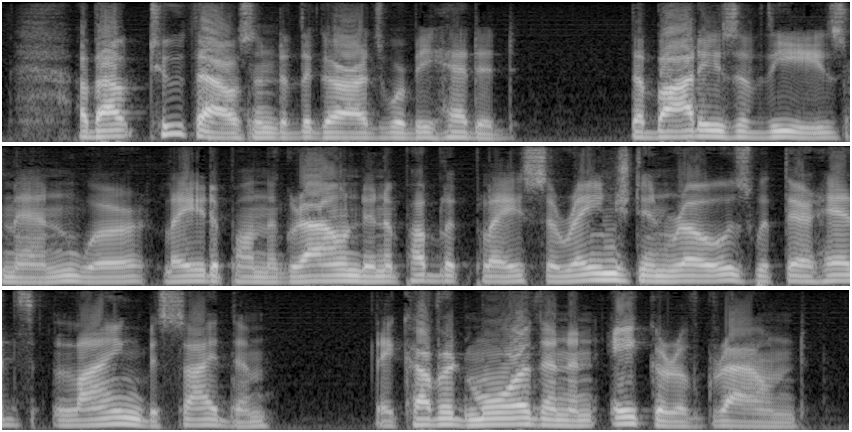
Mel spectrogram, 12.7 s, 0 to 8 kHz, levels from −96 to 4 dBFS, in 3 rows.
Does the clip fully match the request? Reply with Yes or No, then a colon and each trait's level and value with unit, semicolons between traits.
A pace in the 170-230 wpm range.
Yes: average, 190 wpm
